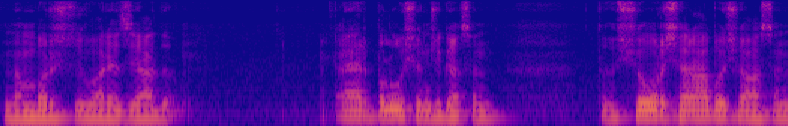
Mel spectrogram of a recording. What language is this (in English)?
Kashmiri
